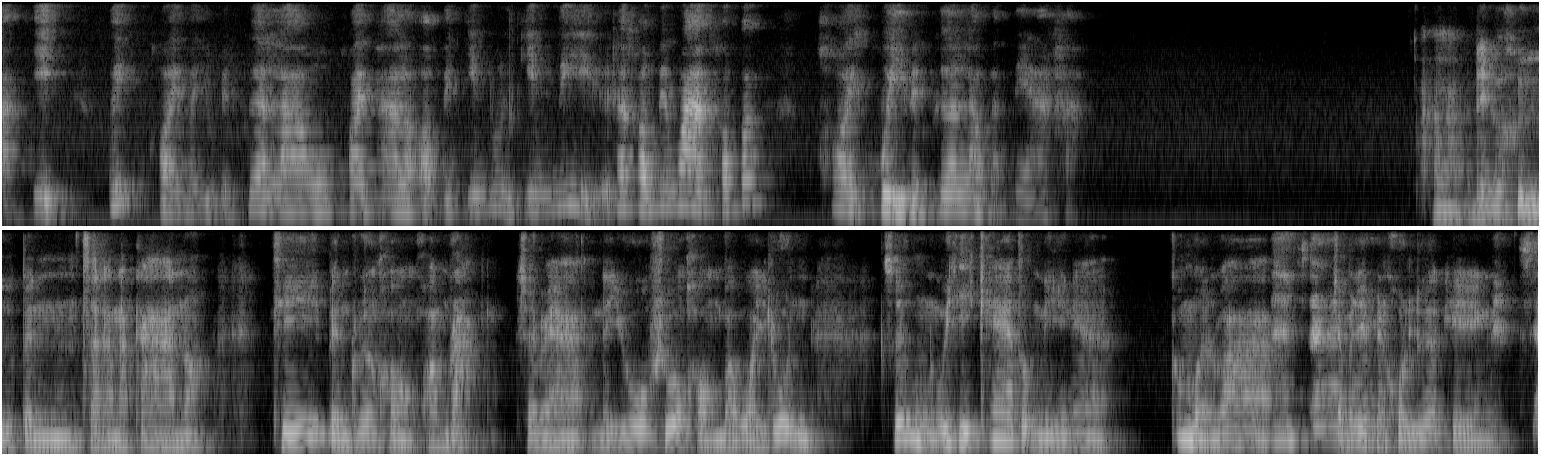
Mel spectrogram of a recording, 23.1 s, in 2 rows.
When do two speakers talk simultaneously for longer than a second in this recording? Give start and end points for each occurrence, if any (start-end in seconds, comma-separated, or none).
none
